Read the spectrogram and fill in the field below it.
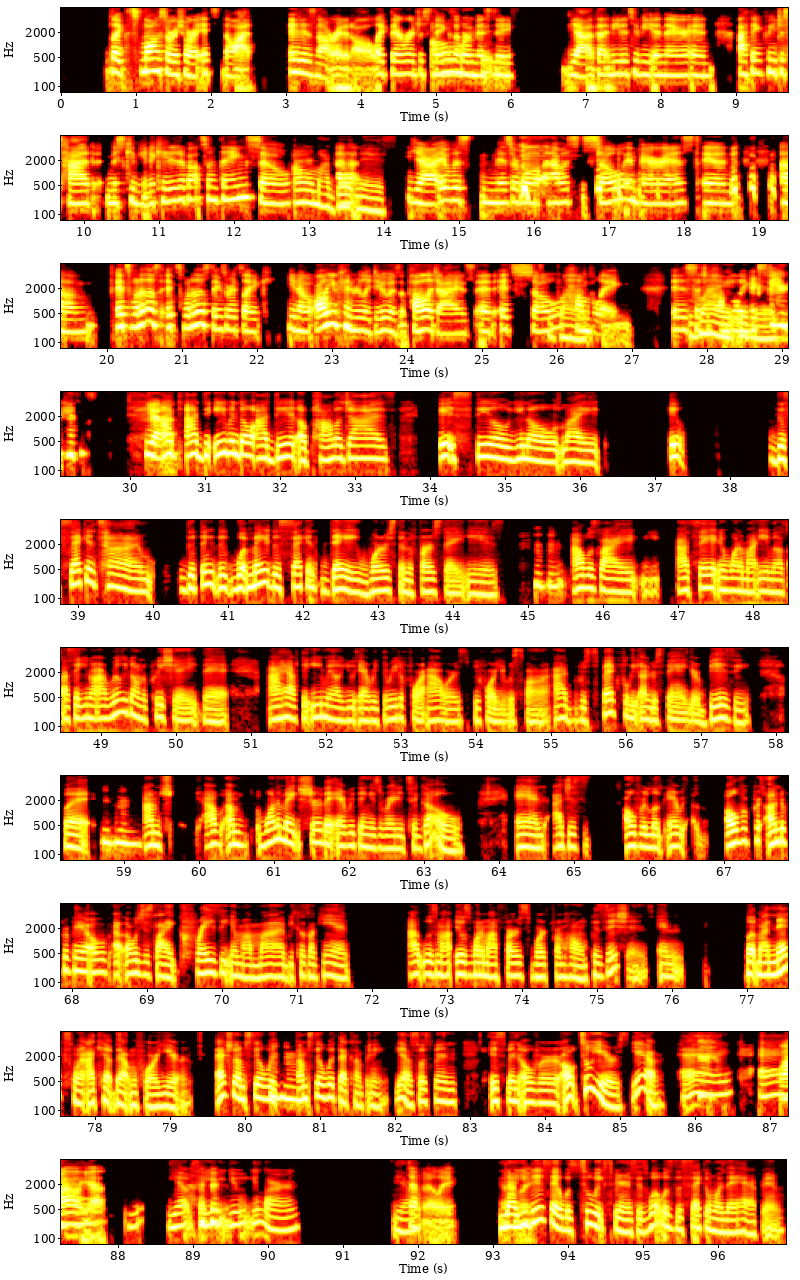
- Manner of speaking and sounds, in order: tapping; laugh; laughing while speaking: "experience"; other background noise; gasp; drawn out: "Hey. Ow"; chuckle
- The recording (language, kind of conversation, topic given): English, unstructured, What is the hardest part about apologizing when you know you are wrong?
- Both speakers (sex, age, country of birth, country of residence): female, 20-24, United States, United States; female, 45-49, United States, United States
